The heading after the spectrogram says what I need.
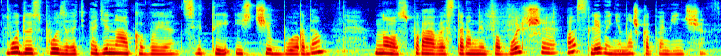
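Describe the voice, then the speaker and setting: A woman narrating a step-by-step craft tutorial in a measured, explanatory way. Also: mid-range voice, darkish tone, soft background music.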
